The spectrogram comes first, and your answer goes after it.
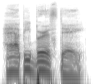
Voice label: human voice character american male 40s says happy birthday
